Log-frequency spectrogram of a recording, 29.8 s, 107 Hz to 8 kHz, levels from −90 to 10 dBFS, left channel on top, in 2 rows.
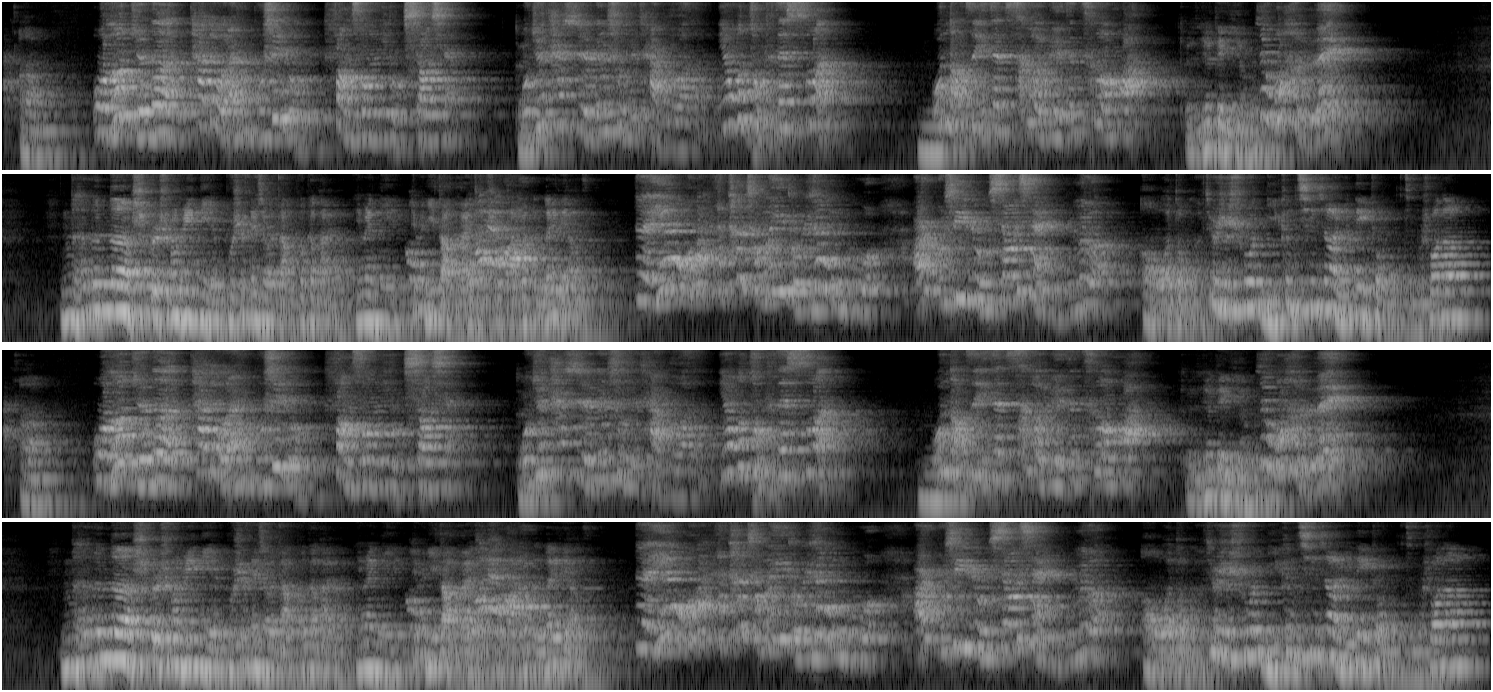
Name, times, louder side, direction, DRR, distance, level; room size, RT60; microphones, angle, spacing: voice 1, 0.9-4.6 5.2-8.3 9.3-11.4 12.5-13.5 18.9-19.1 19.6-20.2 21.2-26.0, left 1 dB, 20° left, -4 dB, 0.6 m, -30 dB
voice 2, 11.8-12.6 15.5-20.8 26.3-29.6, equal, 70° left, -2 dB, 0.7 m, -29 dB
3.2 x 3.0 x 2.2 m, 1.3 s
head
